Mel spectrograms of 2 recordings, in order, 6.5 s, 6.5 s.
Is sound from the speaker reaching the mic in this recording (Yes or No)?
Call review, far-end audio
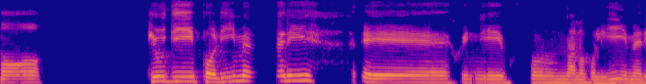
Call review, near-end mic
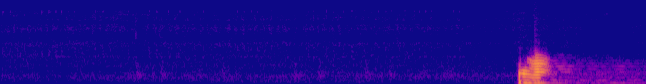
No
